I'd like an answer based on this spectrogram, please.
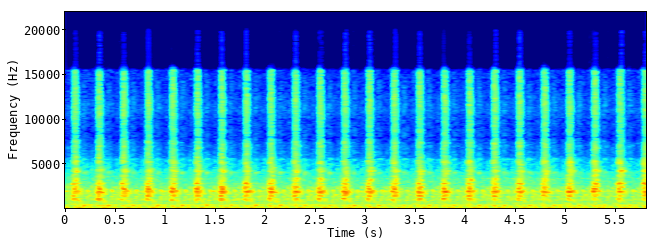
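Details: Hino Euro truck six-cylinder diesel with misfire, smoke and backfiring; idling after test covers fitted, sharp rhythmic chuffing about four per second like a valve-seat leak, persisting after silencer check.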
